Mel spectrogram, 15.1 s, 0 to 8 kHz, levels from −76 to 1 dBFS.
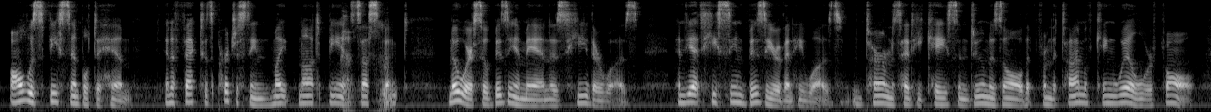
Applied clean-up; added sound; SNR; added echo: neural separator model SepFormer DNS4.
